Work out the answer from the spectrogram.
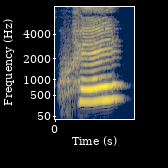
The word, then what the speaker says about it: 회: So again, let's practice 회 and 의. 회, just think it as a combination of two letters. 호 and 에. 회.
